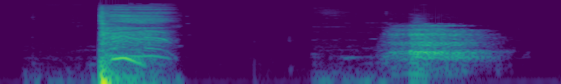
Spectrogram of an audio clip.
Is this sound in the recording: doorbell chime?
no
